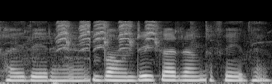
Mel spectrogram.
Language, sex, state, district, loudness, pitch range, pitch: Hindi, female, Bihar, Gaya, -14 LUFS, 180-195 Hz, 190 Hz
